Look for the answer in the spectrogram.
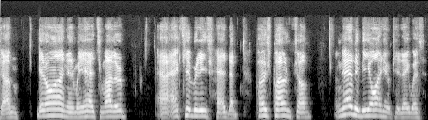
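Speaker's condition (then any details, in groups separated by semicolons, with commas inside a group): Cerebral palsy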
